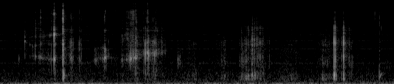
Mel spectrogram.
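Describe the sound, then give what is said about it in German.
Crunching of a crisp snack being chewed during a recording, with sharp irregular bites and crackles spread across a few seconds, fairly quiet and with no talking. “Also ich höre es crunchen.”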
